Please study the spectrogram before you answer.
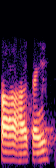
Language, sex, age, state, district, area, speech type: Sindhi, male, 30-45, Madhya Pradesh, Katni, rural, conversation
